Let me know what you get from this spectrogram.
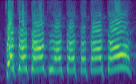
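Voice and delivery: high, insistent squirrel jabber; squirrel chatter. Acted. Squirrel asking the man in the store, high chattering.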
